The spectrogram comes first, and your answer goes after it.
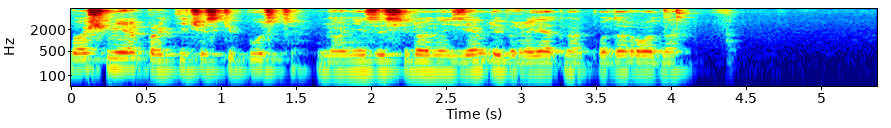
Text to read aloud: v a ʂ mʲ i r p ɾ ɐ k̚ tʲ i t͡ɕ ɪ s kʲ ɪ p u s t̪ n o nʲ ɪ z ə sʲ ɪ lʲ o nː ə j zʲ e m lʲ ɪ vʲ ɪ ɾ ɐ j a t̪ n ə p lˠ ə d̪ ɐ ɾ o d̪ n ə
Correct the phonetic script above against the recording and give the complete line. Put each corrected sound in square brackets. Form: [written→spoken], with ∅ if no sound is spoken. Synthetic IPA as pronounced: v a ʂ mʲ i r p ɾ ɐ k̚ tʲ i t͡ɕ ɪ s kʲ ɪ p u s t̪ n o nʲ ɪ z ə sʲ ɪ lʲ o nː ə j zʲ e m lʲ ɪ vʲ ɪ ɾ ɐ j a t̪ n ə p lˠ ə d̪ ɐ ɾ o d̪ n ə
